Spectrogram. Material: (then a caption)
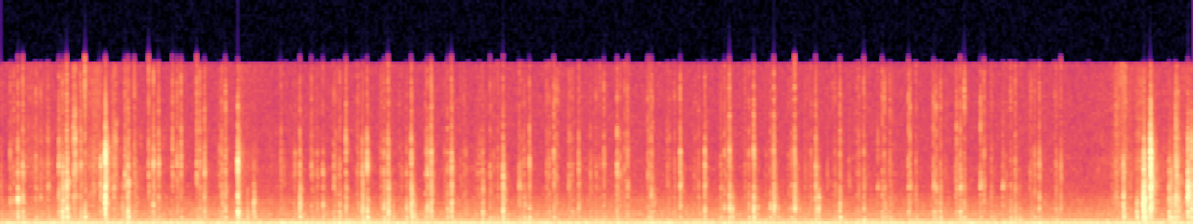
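Foil. Long nails tap and scratch across the flat, glossy foil-and-plastic sachet of an ID.AZ Derm Gold-Fit Mask with a gold border. Quick, irregular clicks and crinkly scratches run over a steady low hum, with a cluster of brighter, louder taps near the end.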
